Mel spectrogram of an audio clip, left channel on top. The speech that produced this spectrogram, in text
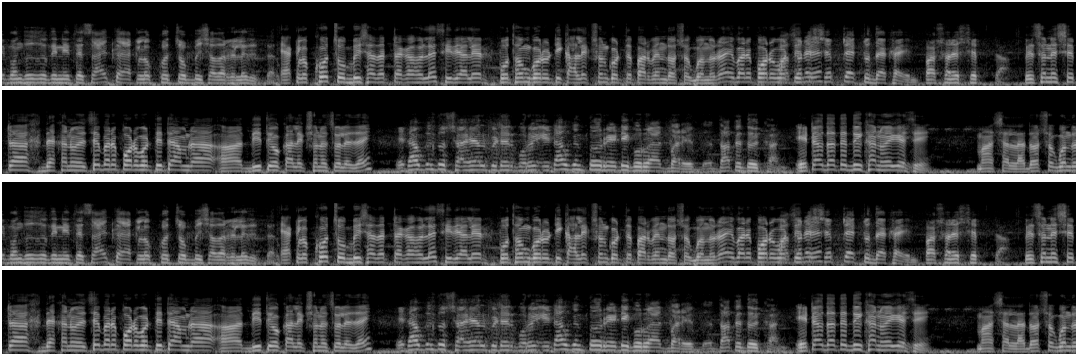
বন্ধু যদি নিতে চায় তো 1,24,000 হলে দিতে পারবে। 1,24,000 টাকা হলে সিরিয়ালের প্রথম গরুটি কালেকশন করতে পারবেন দর্শক বন্ধুরা। এবারে পরবর্তীতে শেপটা একটু দেখাইন। পেছনের শেপটা দেখানো হয়েছে। এবারে পরবর্তীতে আমরা দ্বিতীয় কালেকশনে চলে যাই। এটাও কিন্তু শাহিওয়াল ব্রিডের গরু। এটাও কিন্তু রেডি গরু, একবারে দাঁতে 2 খান। এটাও দাঁতে 2 খান হয়ে গেছে, মাশাআল্লাহ। দর্শক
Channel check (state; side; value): identical; both; correlation 1.00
